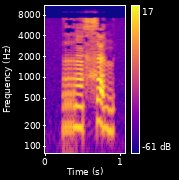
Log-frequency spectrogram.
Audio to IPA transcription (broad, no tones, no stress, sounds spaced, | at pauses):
r æ̃ x s æ n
